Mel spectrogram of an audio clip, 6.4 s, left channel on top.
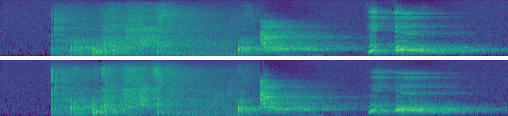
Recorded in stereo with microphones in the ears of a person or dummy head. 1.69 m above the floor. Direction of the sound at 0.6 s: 50° right (ahead or behind).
